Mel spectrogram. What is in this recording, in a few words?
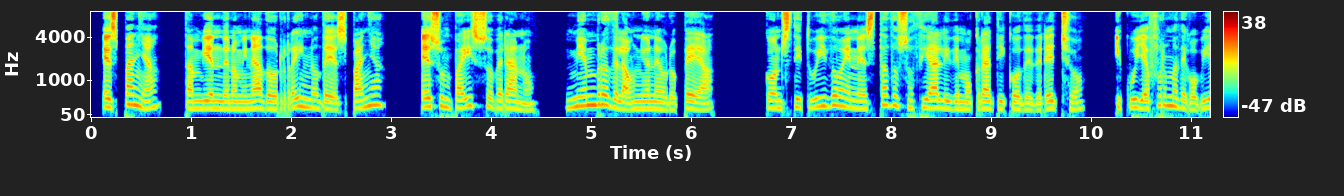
female spanish castilian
